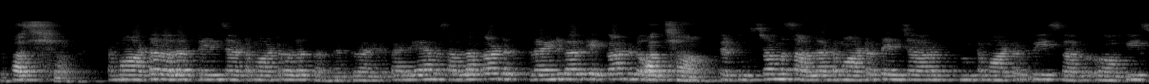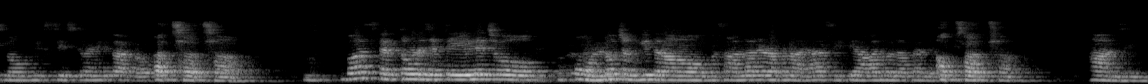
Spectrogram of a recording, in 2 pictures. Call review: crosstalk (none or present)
none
